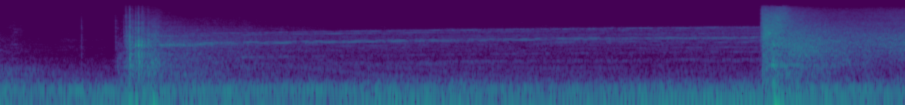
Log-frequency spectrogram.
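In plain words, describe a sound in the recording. A hanging metal box clangs and rings out.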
